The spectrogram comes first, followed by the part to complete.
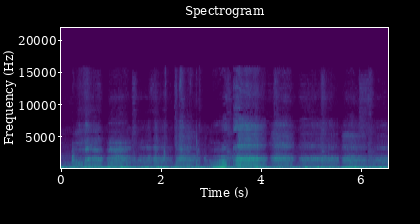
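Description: Breathing close to the microphone over a steady low rumble, with a brief rising vocal sound about three seconds in.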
